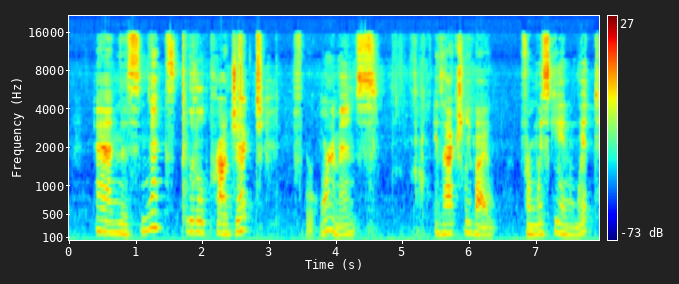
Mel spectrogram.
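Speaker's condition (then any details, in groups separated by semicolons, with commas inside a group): No condition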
